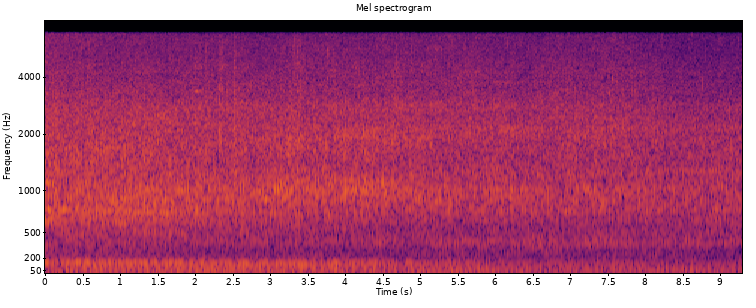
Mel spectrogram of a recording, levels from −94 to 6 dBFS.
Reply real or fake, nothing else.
real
